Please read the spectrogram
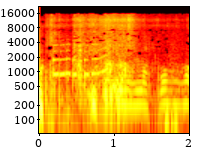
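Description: A person's voice: a long, high-pitched drawn-out vocal sound, then shorter, lower vocal sounds near the end.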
